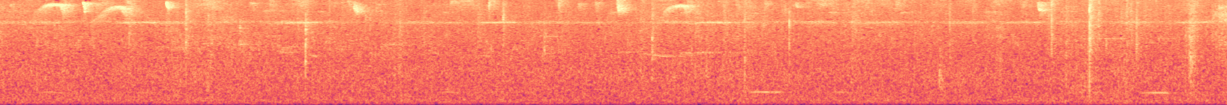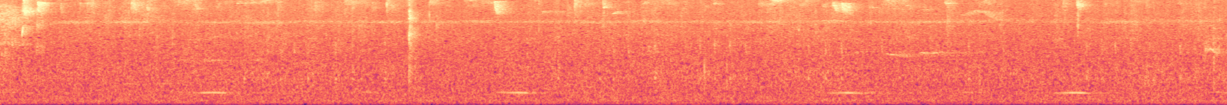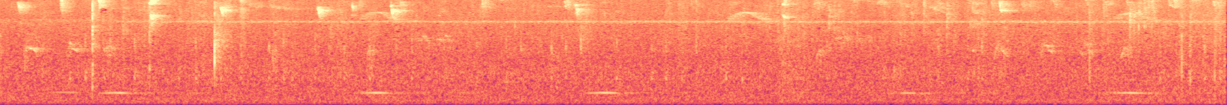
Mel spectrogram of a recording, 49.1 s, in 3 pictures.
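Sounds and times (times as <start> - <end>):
birds chirping and twittering: 0.1 - 49.0
low hooting bird call: 19.0 - 19.6.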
